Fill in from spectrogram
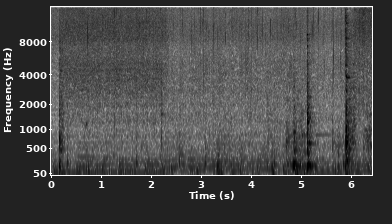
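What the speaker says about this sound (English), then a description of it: "I love onions in my fried rice. Just let that sweat down a little bit." Onions sweat in a hot pan for fried rice, with a steady sizzle and a few louder stirring scrapes and clatters near the end.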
